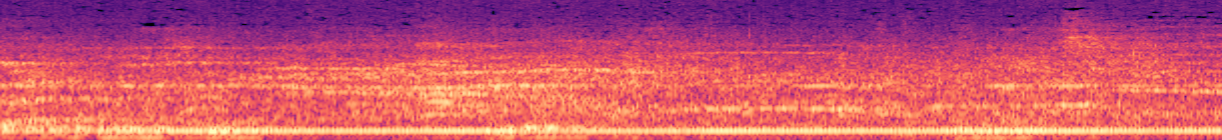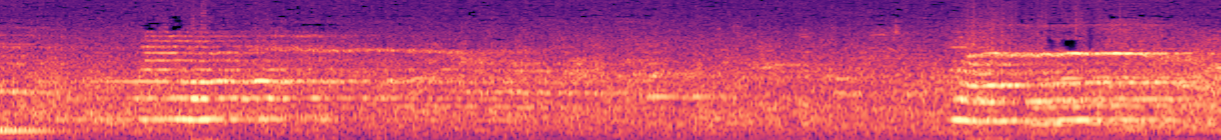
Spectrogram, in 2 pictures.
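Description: An electric guitar plays a melody.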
